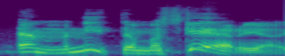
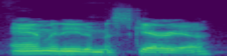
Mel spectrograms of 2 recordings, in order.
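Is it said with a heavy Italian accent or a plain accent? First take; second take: Italian accent; plain. First: It is said in a heavy Italian accent. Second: It is said in a plain American accent.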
